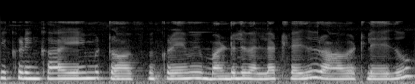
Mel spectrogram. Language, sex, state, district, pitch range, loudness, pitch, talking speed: Telugu, female, Andhra Pradesh, Visakhapatnam, 260-280 Hz, -12 LUFS, 270 Hz, 145 wpm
